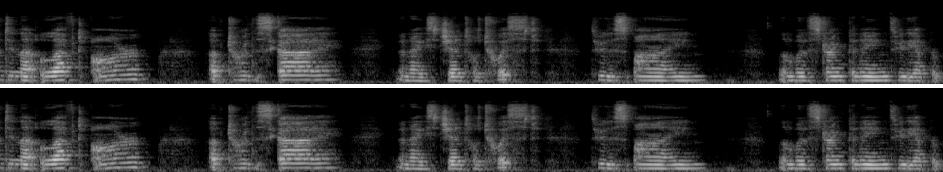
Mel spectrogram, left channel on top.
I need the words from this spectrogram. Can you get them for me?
that left arm up toward the sky. A nice gentle twist through the spine. A little bit of strengthening through the upper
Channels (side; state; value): both; identical; correlation 1.00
